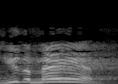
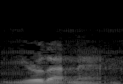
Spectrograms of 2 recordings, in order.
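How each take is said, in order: First: It is cheered as enthusiastic praise. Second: It is said as a grave accusation.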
